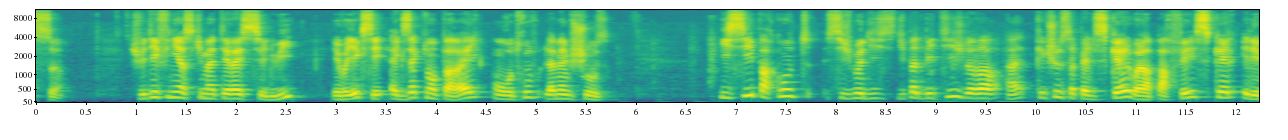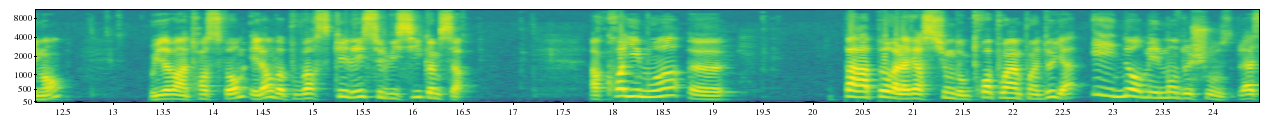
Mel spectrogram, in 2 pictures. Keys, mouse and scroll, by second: 15.1-17.1 drag, 17.1-18.2 middle drag, 18.2-18.8 scroll up 4, 18.8-20.0 middle drag, 20.0-20.4 scroll down 2, 20.4-24.4 middle drag.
